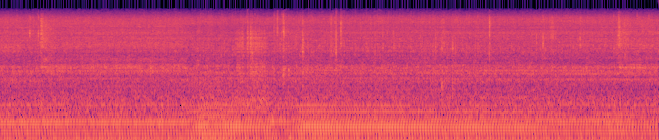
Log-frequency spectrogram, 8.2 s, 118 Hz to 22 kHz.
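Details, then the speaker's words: Ford Focus ST170 at idle with the steering turned to full lock: the engine note dips and strains, with a faint squeak and pump noise from the power steering pump side. Cause suspected, not confirmed. "So you hear that pump noise, like a pump noise when I put it on a full lock."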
